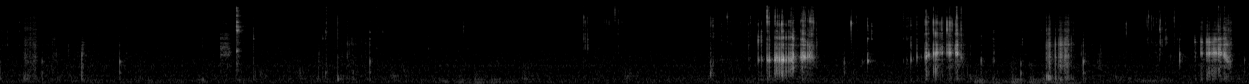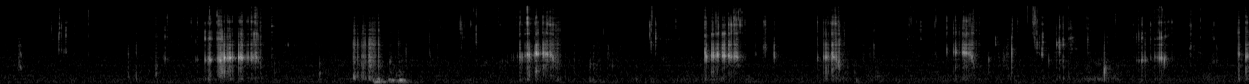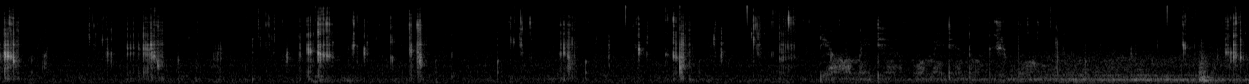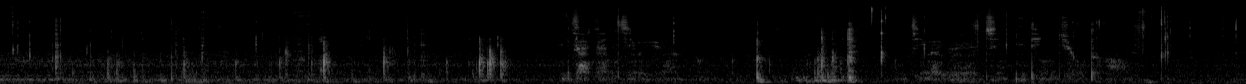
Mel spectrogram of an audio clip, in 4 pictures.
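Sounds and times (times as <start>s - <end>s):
crunchy food chewing: 7.1s - 15.4s, 16.0s - 33.1s, 36.6s - 42.5s.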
